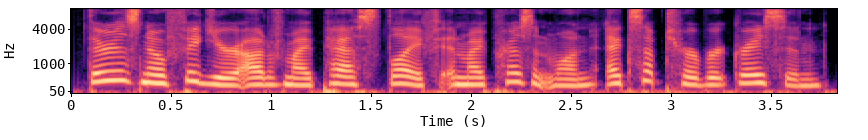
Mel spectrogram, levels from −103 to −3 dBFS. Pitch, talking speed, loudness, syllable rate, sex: 230 Hz, 250 wpm, -17 LUFS, 6.7 syllables/s, female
